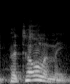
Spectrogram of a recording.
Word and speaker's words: Ptolemy: Ptolemy does not start with a T. The P is silent. Ptolemy starts with a P. Ptolemy, but don't call him Ptolemy.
